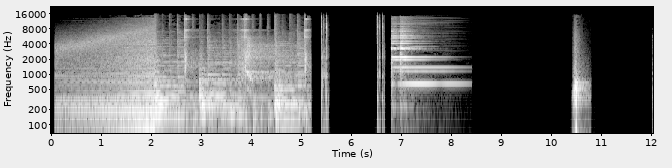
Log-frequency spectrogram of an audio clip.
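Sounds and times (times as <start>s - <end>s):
bright bell ding: 6.8s - 8.4s.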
